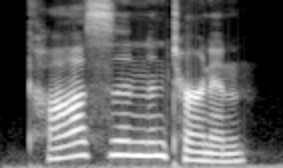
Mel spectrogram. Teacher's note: Some speakers might drop the final G in tossing, making it tossing.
